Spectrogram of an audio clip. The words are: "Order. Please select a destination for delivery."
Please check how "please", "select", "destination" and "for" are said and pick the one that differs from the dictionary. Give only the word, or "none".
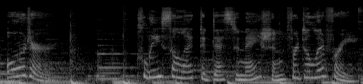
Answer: none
